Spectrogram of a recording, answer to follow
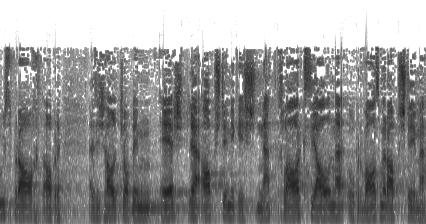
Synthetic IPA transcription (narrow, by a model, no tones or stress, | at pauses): uːsprɑːχtɑ̰bəɾ | əsɪʃhɑltʃobɪmɛːɾʃtəʔɑpʃtɪmːiɡɪʃnɛtkʰlɑːɾksiːɑlnəʔøbəɾʋɑːsməɾɑpʃtɪmə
